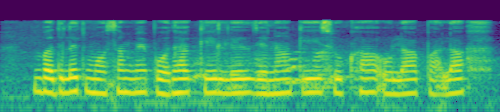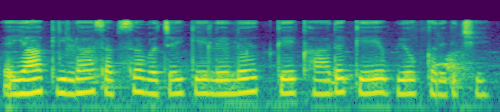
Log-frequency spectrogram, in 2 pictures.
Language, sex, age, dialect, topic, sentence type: Maithili, female, 46-50, Southern/Standard, agriculture, question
